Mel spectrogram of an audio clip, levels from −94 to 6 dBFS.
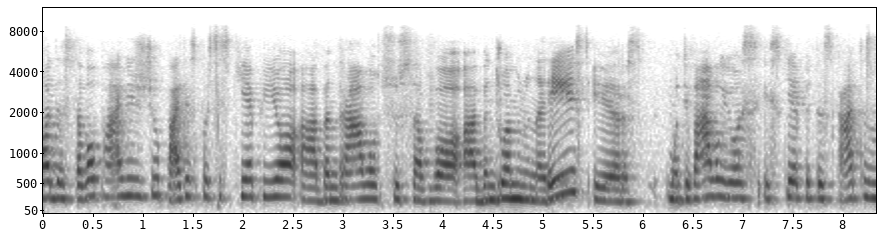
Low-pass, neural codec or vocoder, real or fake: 10.8 kHz; none; real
